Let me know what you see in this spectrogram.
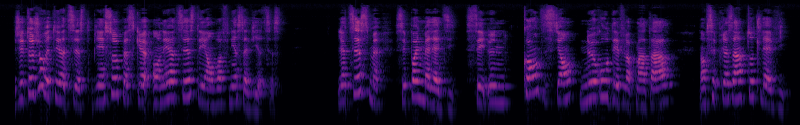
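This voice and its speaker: Lively intonation runs through this moderately paced speech. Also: woman, high pitch for a woman. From Quebec. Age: 40s. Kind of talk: presentation.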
